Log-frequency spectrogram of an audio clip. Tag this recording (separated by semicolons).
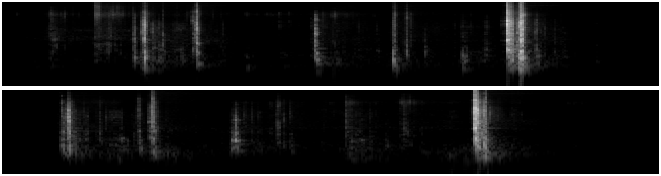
open; door; footsteps; close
